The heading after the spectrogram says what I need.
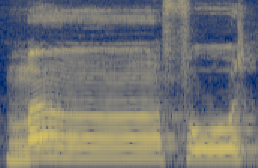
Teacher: اخفا کا طریقہ یہ ہے کہ نون کا جو مخرج ہے اس مخرج سے زبان جدا رہے، قریب مخرج کے تو جائے مگر زبان جدا رہے، اور گناہ سے خیشم سے اس کی ادائیگی ہو اور ایک الف کے برابر تاخیر کریں گے.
